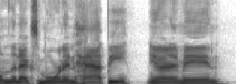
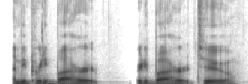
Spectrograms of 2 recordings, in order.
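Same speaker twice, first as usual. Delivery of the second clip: quiet sympathy; 8 semitones lower, 7 dB quieter than usual. Retold or imitated. Sympathising with the jilted friend.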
